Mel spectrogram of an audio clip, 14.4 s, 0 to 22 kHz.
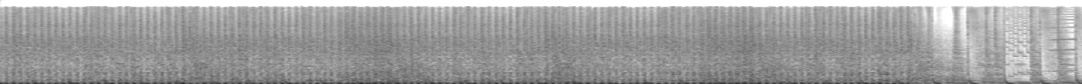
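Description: Rapid bursts of electronic gunfire ring out loud and continuous from a 1/18 scale Joytoy toy mech figure, a dense machine-gun rattle that stops abruptly near the end and leaves a brief quieter tail.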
